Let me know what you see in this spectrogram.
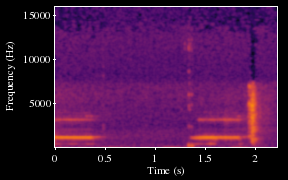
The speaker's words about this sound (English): There's a car alarm going off in your background. That's very Letterman. Um, yeah, that's nice that you could hear it. I, that's our neighbor, and I don't know why they have that car alarm because it goes off nonstop,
